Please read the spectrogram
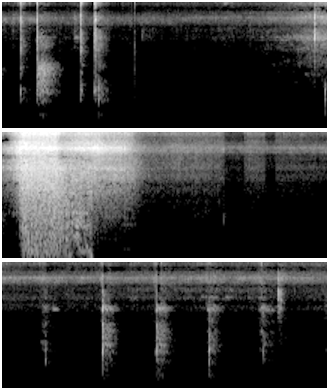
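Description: Kitchen knife cutting onion and then tomato on a wooden chopping board: a few sharp knocks of the blade on the board in the first second, and a run of single knife strokes in the last three seconds. In the middle, a loud rushing noise about a second and a half long is louder than anything else.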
